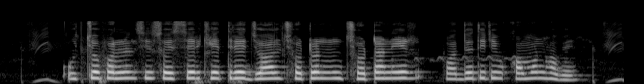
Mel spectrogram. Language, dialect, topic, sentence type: Bengali, Jharkhandi, agriculture, question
